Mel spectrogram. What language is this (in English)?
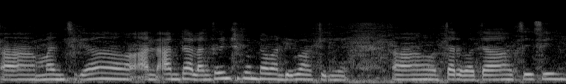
Telugu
